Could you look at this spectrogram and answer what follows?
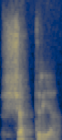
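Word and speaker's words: Kshatriya: actually it is actually this k is silent so we call shatriya but starts from k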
